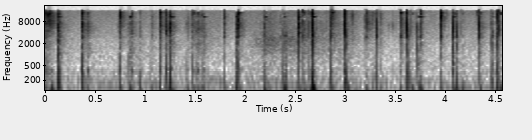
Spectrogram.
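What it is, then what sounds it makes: Glass perfume bottle. Long acrylic nails tap and scratch along a long, slender clear glass perfume bottle with a red cap that holds liquid. More than twenty short, bright clicks come in uneven bursts, each dying away almost instantly, with a faint scratchy rasp between some taps.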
